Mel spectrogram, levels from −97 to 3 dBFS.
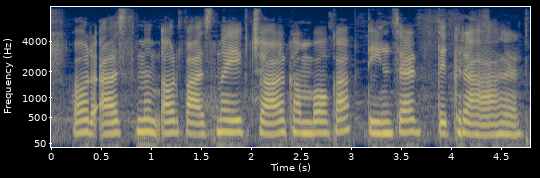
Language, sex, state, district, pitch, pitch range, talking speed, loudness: Hindi, female, Bihar, Jahanabad, 205 Hz, 195-220 Hz, 190 wpm, -19 LUFS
